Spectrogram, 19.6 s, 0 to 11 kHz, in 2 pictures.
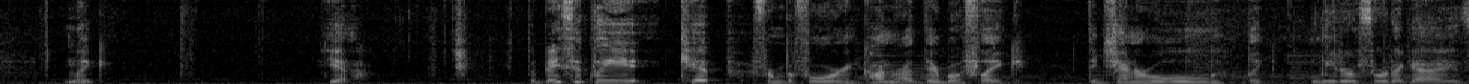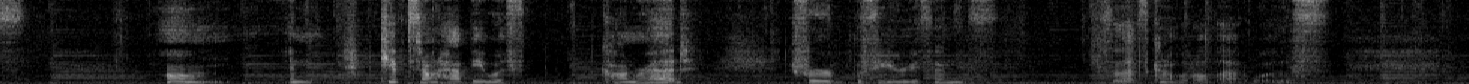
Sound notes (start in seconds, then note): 12.0 laughs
